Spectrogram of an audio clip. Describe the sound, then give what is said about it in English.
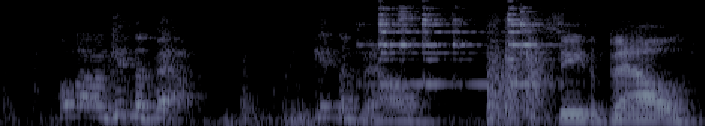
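A small bell clinks as it is handled, then rings out with bright, sustained metallic tones for about a second, while a person talks before and after. “But I've got to get the bell.”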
